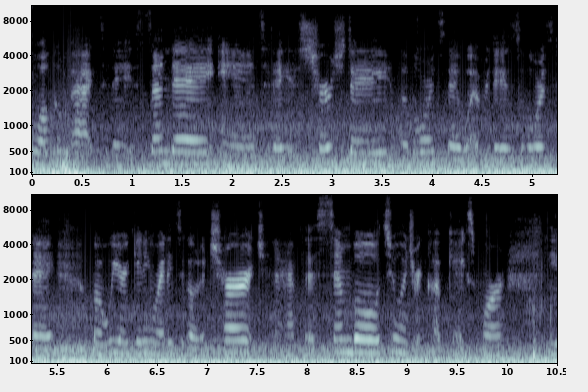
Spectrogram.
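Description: A woman talking inside a moving car, over the steady low rumble of the car's engine and tyres heard in the cabin.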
